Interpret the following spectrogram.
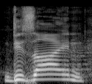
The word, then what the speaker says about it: design: पर जी साइलेंट है डिजाइन क्या है जी साइलेंट है देख पा रहे हैं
